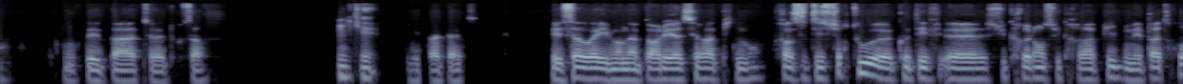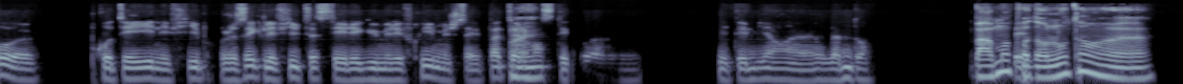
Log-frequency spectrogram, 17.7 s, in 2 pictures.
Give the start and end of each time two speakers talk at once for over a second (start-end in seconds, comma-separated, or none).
none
